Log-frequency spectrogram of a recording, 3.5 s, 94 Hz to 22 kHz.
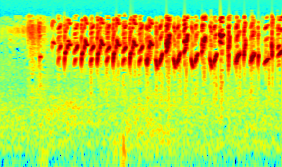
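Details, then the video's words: European goldfinch hybrid, 2023, delivering a quick, rising string of high tinkling chirps, each note short and bright and repeated several times a second, growing louder as it goes. "تغريد وابداع هجين الحسون"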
